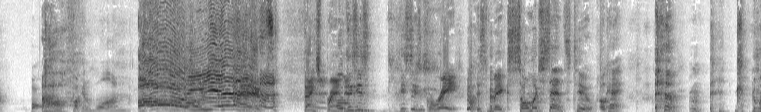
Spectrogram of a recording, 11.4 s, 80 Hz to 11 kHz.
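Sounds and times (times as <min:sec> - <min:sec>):
speech: 0:00.5 - 0:11.4
person clearing throat: 0:09.8 - 0:11.4.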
